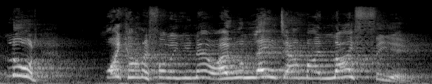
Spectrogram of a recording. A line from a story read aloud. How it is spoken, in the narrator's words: brash, jumping with 2 feet Peter, blurts out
